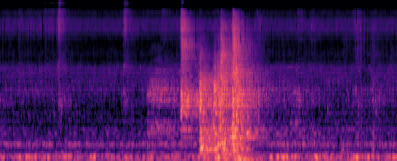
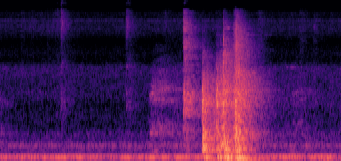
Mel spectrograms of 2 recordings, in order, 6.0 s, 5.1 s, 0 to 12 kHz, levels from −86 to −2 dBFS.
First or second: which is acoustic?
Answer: second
